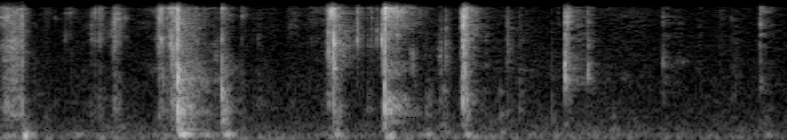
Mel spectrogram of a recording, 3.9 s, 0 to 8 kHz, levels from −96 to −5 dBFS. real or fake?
real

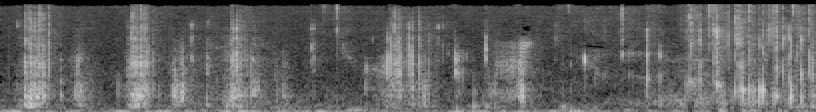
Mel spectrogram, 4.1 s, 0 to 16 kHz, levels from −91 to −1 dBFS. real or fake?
fake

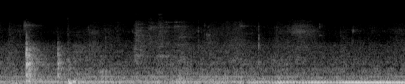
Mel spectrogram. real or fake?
real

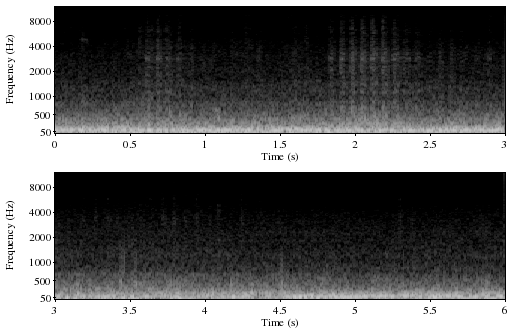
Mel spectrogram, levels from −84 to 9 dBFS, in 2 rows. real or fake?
fake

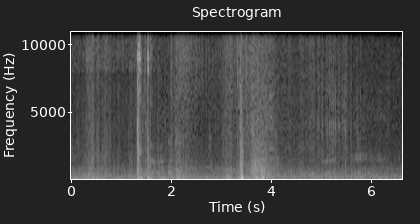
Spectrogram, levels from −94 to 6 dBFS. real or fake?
real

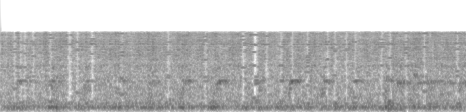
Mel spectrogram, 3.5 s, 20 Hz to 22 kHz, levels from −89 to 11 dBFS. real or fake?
real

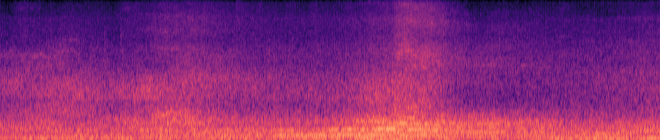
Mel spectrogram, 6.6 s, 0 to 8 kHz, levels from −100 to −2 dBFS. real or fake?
real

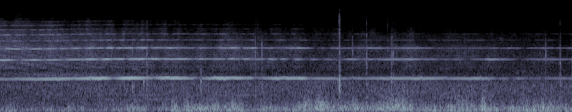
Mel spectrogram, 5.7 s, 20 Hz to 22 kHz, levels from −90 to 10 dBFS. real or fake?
fake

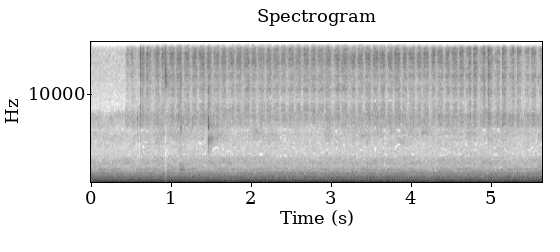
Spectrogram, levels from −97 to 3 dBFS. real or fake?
real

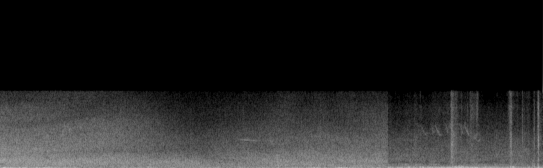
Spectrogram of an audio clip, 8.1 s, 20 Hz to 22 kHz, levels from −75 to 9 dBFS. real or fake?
fake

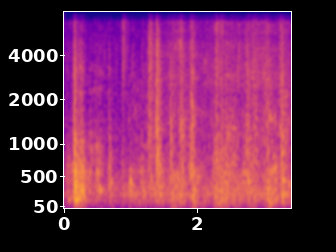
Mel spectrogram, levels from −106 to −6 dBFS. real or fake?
real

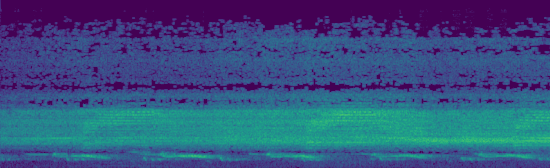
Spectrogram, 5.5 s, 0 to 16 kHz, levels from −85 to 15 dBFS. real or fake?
real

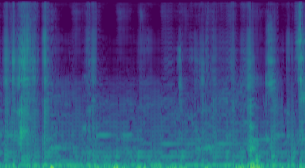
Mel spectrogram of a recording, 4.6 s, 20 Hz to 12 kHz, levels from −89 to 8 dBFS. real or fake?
fake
